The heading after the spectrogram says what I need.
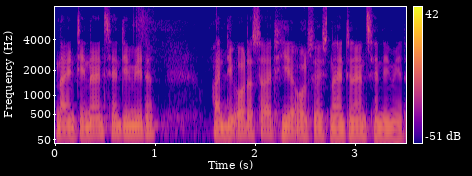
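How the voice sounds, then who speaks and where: A monotone, flat delivery in a West African accent. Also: man. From Gambia. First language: Mandinka. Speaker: apprentice mason. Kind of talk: tutorial. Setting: training workshop.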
